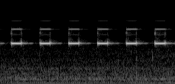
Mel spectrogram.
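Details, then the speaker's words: Wireless sensor network sink node powered alone: short high buzzer beeps about every 0.3 s repeating until it finds another node; no-connection alert. "yeah this is what the signal to do if it doesn't see any other node at all it will keep doing this over and over until it finally catches a note"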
